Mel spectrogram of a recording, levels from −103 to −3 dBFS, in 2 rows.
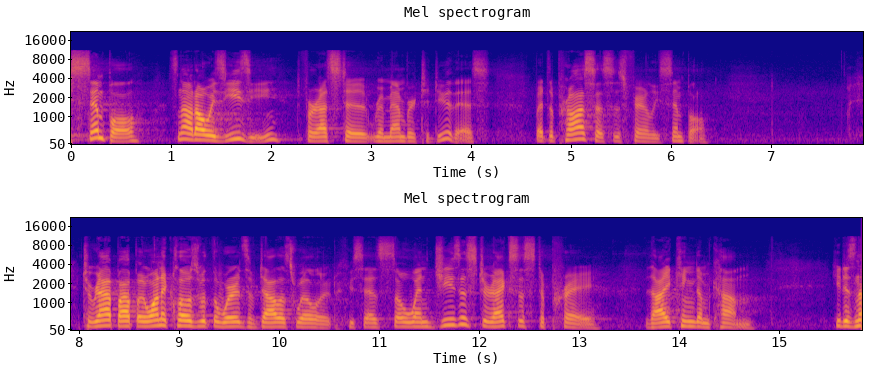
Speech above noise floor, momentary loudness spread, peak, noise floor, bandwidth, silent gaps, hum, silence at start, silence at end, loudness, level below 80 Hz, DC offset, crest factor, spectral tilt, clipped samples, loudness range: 41 dB; 17 LU; -8 dBFS; -69 dBFS; 11.5 kHz; none; none; 0 s; 0 s; -29 LUFS; -80 dBFS; under 0.1%; 22 dB; -5.5 dB/octave; under 0.1%; 8 LU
